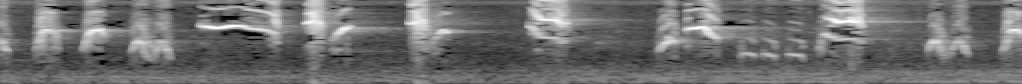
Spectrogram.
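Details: Oriental magpie-robin (kacer) with a short burst of 'tembakan' song: a pure whistled slur, then sharp harsh chips and buzzy notes repeated in quick succession.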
